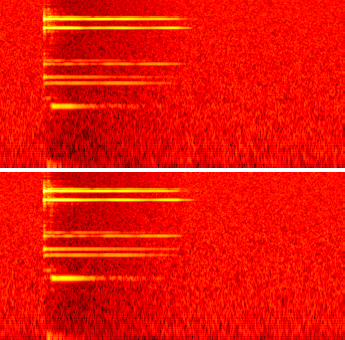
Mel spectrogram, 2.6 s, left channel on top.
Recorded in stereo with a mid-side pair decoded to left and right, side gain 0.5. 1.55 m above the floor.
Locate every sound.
0.3 s a bell: 20° right, 1.4 m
